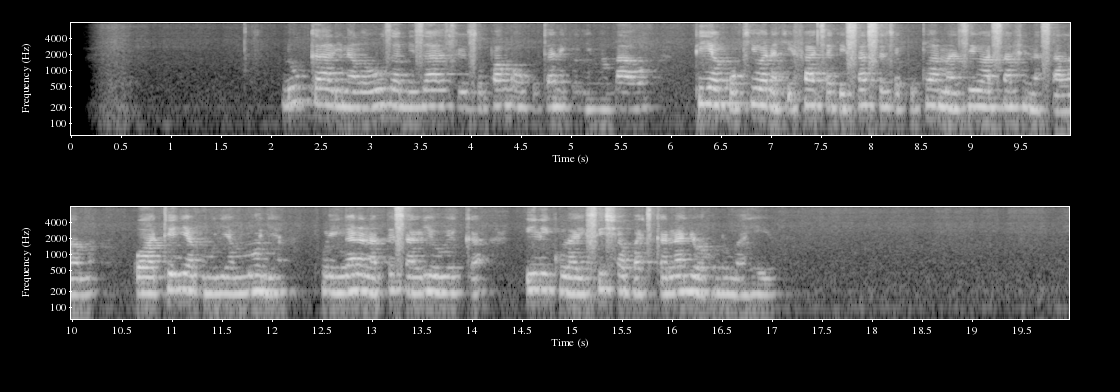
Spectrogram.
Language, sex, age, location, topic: Swahili, female, 25-35, Dar es Salaam, finance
